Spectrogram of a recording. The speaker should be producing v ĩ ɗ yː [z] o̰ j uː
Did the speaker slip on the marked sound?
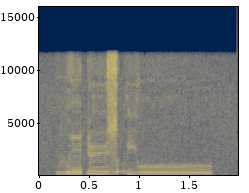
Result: no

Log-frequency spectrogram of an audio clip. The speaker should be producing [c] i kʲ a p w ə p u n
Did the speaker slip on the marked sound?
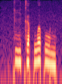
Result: yes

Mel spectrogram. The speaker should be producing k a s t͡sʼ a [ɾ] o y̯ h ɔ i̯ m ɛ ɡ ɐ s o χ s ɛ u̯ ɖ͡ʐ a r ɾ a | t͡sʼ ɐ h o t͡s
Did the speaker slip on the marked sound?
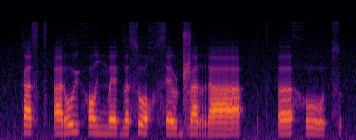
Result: no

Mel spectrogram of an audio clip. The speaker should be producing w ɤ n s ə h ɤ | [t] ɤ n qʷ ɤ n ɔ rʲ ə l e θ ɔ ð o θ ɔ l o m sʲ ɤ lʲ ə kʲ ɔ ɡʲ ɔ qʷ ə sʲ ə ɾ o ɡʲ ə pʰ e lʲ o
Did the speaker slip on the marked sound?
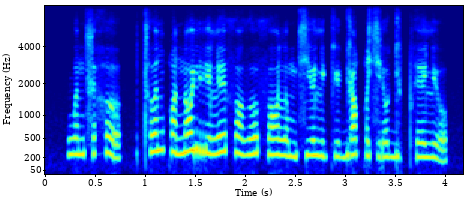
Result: yes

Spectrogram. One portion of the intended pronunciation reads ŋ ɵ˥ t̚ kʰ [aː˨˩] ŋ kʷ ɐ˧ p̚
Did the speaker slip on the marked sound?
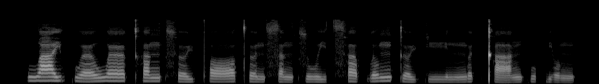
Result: yes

